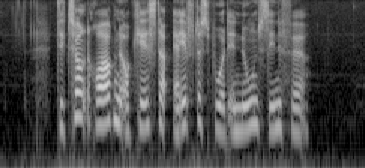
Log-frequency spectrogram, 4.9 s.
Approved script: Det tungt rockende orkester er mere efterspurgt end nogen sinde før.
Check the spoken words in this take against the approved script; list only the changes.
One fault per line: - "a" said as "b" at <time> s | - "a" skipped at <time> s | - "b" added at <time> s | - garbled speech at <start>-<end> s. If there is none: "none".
- "mere" skipped at 2.4 s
